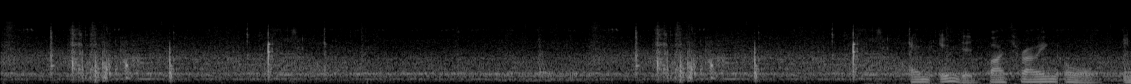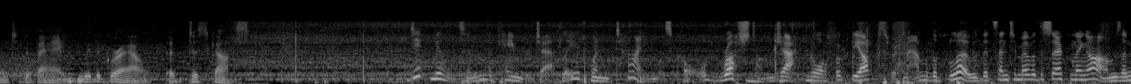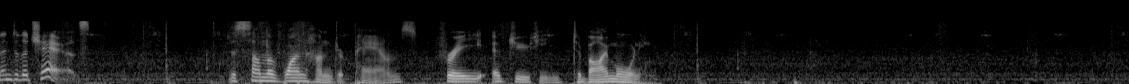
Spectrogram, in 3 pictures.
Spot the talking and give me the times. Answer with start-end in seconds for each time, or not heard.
9.1-14.0, 15.3-23.6, 24.9-29.2.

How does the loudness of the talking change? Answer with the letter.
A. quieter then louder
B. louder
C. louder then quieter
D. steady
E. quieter
B.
